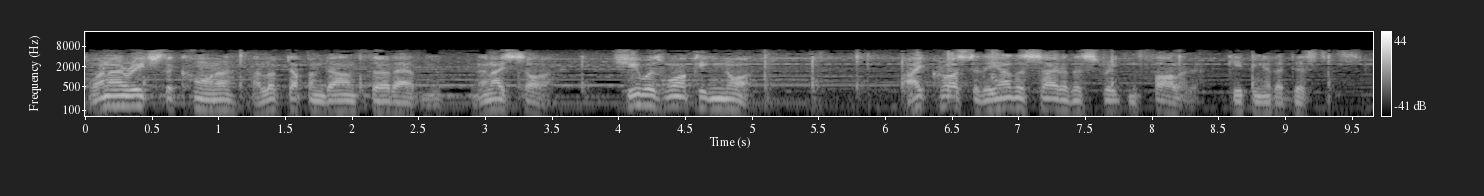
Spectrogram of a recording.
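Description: An American man playing an anxious, suspicious husband narrating a 1940s radio suspense drama, with deliberate, clipped delivery. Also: on the low side, expressive, close to an everyday voice. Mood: grim, tense. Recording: muffled 1940s radio recording with music.

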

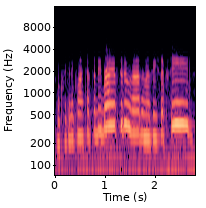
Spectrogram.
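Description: A man voicing an excitable, bumbling, boastful little president who stammers and repeats his words in an old children's radio story. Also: very high voice, fast talker, voice pushed up. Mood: determined, proud. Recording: dull, muffled old radio recording.

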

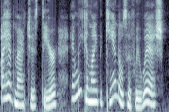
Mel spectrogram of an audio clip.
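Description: A woman's voice: sits high, big pitch swings, moderate pace, a little mellow, no room sound, pitched above the performer's own voice. A woman voicing an eager, wheedling, sweet and bold little girl in a storybook reading. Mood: hushed, coaxing. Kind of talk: storybook character voice.

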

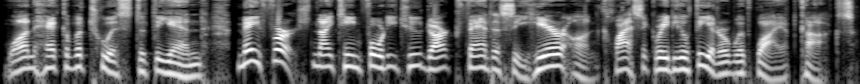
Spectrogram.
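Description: Guy hosting radio show, scripted, slightly high voice, dry studio-like sound. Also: sing-song, a little slow, no room sound.

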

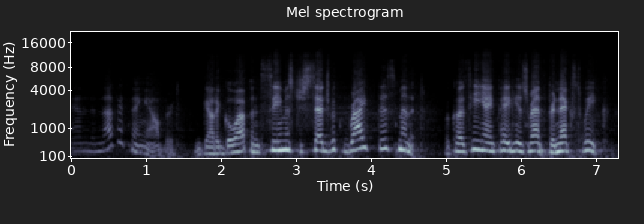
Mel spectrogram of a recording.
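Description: A woman's voice: fairly high pitch, animated, moderate pace, lightly acted. An actress playing a querulous, grasping boarding-house landlady in a 1950s radio drama, scolding in folksy, ungrammatical speech. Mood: nagging, aggrieved. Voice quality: uneducated, folksy grammar. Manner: nagging, scolding. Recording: dull vintage radio recording.

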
